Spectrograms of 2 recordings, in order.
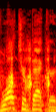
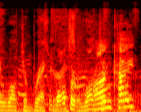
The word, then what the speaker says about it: Walter Becker: I know nobody listens Walter Becker that's I said right I didn't say Walter Breer Walter kronite Walter kite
